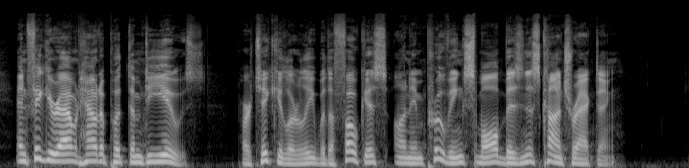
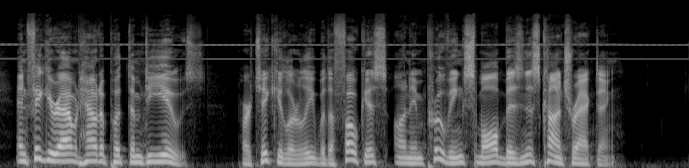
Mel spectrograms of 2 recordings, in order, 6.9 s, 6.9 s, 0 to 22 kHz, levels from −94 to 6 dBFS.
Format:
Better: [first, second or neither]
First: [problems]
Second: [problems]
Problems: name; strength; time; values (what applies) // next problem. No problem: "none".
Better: first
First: none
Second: high-pitched whine; faint; throughout; 7.5 kHz, 25 dB below the speech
